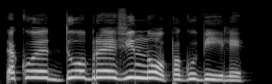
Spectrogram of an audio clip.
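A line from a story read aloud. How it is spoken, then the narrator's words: Grumbling. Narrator (Russian): ворчал Фриар Тук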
